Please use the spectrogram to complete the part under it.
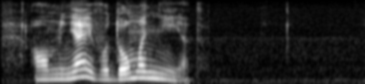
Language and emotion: Russian, neutral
